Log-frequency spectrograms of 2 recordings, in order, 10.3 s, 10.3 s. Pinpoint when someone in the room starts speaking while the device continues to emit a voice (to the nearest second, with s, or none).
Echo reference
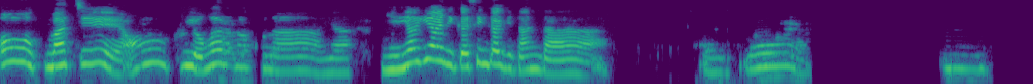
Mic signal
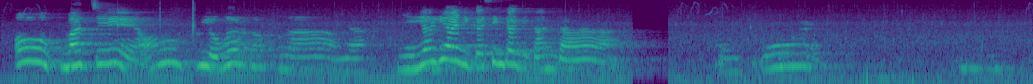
none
